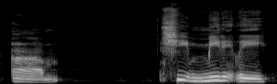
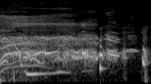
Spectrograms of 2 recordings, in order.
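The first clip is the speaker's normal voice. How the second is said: big high burst of laughter; 3 dB quieter than usual. Real, not acted. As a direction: cackle at your own punchline. Laughing at own story.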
